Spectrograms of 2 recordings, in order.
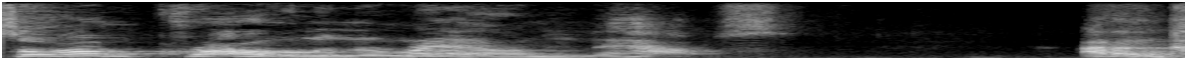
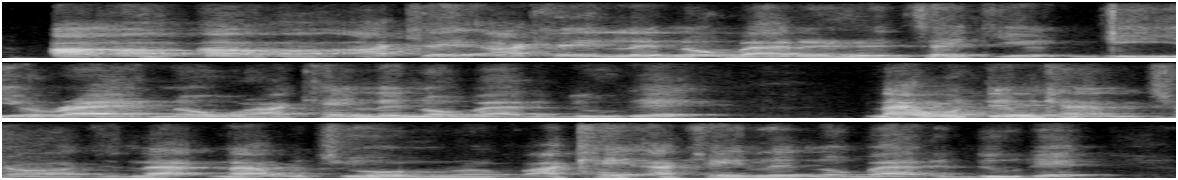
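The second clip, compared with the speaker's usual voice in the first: imitating the daddy; 11 semitones lower, 4 dB quieter than usual. Daddy refusing the runaway a ride, low chuckling voice. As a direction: drop way down to play the girlfriend's father.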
